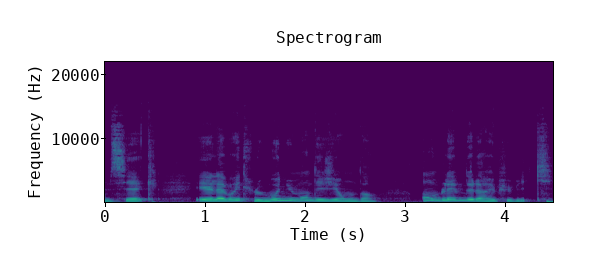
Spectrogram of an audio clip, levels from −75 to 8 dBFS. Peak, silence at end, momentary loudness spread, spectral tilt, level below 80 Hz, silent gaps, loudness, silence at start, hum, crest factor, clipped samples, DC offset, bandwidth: -12 dBFS; 0 s; 13 LU; -6 dB/octave; -58 dBFS; none; -28 LUFS; 0 s; none; 16 dB; under 0.1%; under 0.1%; 15 kHz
